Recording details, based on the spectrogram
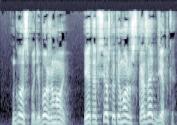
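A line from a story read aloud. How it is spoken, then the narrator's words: Exclaimed. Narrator (Russian): воскликнул Готфрид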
